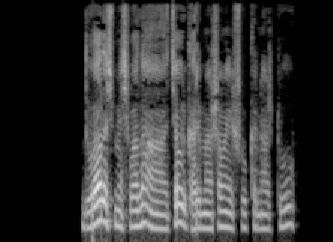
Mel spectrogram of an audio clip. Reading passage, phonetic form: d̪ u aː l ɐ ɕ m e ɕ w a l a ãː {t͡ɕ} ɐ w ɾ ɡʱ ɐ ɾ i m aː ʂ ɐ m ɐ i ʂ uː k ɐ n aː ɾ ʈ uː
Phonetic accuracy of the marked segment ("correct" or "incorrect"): correct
